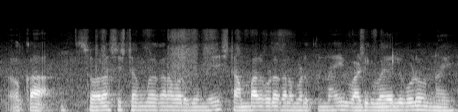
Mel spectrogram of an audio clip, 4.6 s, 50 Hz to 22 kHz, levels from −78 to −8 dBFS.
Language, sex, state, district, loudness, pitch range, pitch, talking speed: Telugu, male, Telangana, Mahabubabad, -15 LUFS, 125-130 Hz, 125 Hz, 155 wpm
